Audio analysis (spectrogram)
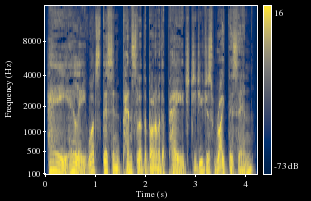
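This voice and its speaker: A man voicing a breezy, slangy alien wheeler-dealer with a slick, flattering manner in an audiobook. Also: sits low, brisk, slightly rough, dry recording, clean studio sound, heavily acted.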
